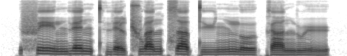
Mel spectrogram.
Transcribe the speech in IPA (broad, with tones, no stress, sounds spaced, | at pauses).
f e˥˨ ɪ̯ n̪ ɥ ɛ˥˨ n t̪ʰ ɥ ɛ̰˨˩ ʈ͡ʂ w a˦ n t͡s ä˥˨ t̪ y˨˦ n n̪ o˨˦ ʊ̯ k a˨˦ n ɻ ɻ̩˨˩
